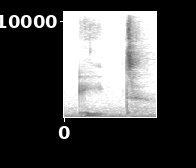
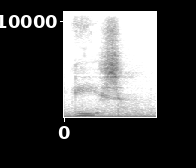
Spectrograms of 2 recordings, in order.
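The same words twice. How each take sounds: First: The final t is hard. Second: The final t is soft. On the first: "instead of saying eight" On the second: "they have this very soft t sound"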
